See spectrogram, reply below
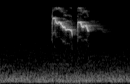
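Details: Oriental white-eye, recorded as a master track for bird training: two quick, very high downward-slurred whistles in succession over low background hum.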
